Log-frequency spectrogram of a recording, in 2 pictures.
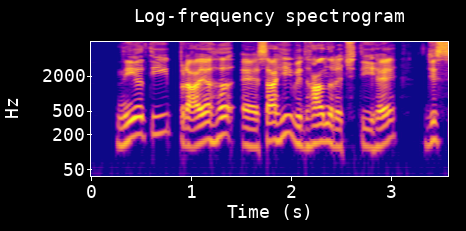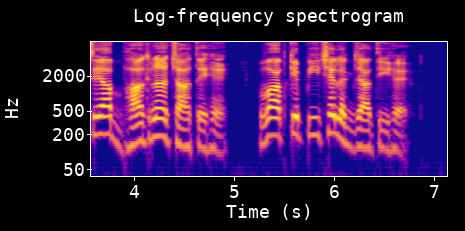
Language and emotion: Hindi, neutral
